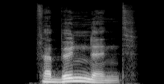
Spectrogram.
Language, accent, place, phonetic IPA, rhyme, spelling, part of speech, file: German, Germany, Berlin, [fɛɐ̯ˈbʏndn̩t], -ʏndn̩t, verbündend, verb, De-verbündend.ogg
- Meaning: present participle of verbünden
